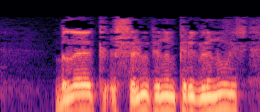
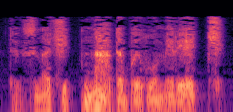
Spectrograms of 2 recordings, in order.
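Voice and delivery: low, growling fury; growled; 9 semitones lower, 8 dB quieter than usual. Acted. Sirius snarls at Pettigrew, low and growling. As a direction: growl it deep and quiet. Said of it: "прорычал Блэк".

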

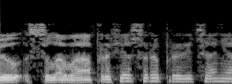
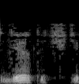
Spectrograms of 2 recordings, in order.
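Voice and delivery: soft mystic seer; 5 semitones lower, 8 dB quieter than usual. A narrator's reading. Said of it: "приглашала профессор Трелони учеников".

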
